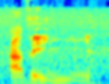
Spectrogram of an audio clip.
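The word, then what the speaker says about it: abhainn: the River Avon and the Gaelic word Avin. Avin. I'm overextending it a wee bit at the end, but it should be very short.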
